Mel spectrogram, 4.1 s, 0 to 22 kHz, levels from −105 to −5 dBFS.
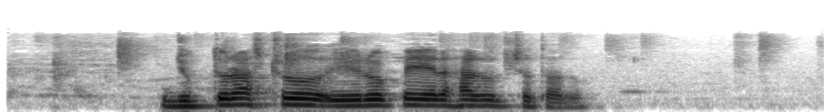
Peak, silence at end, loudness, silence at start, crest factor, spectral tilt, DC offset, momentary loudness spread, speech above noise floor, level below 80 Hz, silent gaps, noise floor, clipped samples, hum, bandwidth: -2 dBFS; 1.2 s; -15 LUFS; 0.6 s; 16 dB; -7.5 dB/octave; under 0.1%; 13 LU; 50 dB; -58 dBFS; none; -64 dBFS; under 0.1%; none; 7.2 kHz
